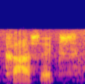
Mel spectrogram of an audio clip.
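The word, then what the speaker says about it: coccyx: And um well uh after falling on my tailbone, also known as the cocc yx pronounced cussix.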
